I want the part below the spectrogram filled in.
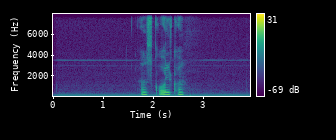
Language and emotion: Russian, sad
